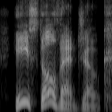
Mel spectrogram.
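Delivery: ordinary talk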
